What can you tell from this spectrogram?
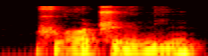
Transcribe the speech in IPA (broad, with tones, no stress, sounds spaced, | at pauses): ʂ w ɔ˧˥ ʈ͡ʂ ɻ̩˨˩ n̪ i˦ ŋ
